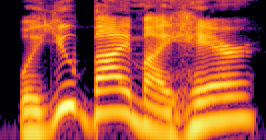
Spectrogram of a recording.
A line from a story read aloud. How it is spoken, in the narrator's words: asked Della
